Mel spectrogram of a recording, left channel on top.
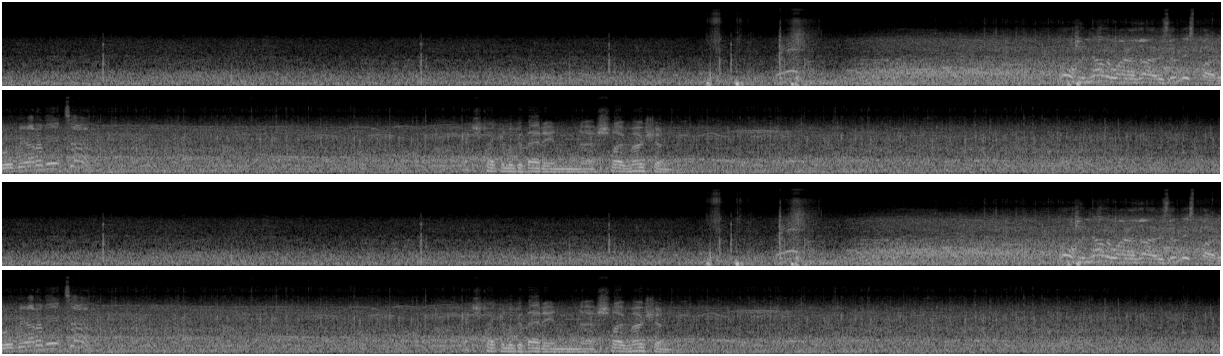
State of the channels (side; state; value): both; identical; correlation 1.00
